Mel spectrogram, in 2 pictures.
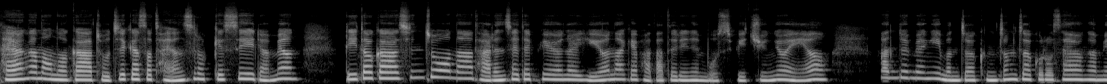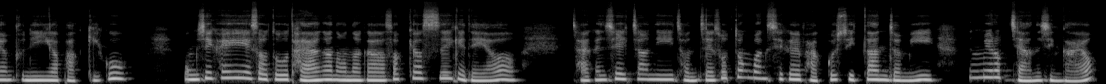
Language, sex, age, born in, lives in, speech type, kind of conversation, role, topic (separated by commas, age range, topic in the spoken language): Korean, female, 30-34, South Korea, United States, read, expert-assistant, expert, 회사 내 다양한 세대가 사용하는 언어적 표현 차이로 인한 갈등을 어떻게 조율할 수 있을까요?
